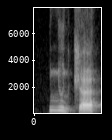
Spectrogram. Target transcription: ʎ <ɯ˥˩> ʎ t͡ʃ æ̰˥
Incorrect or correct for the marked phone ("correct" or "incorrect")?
correct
